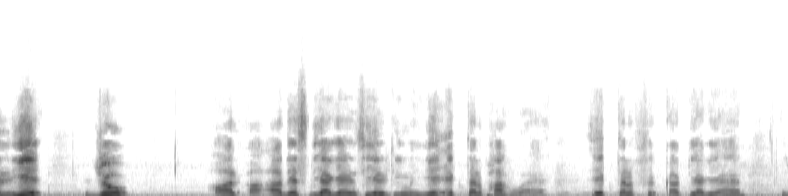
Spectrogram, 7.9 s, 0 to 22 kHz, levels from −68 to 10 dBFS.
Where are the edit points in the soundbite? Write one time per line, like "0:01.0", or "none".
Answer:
none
